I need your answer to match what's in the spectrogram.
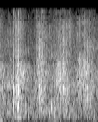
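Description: A crowd applauds with steady, dense clapping, a broad continuous patter of many hands at moderate loudness with no voices over it.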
